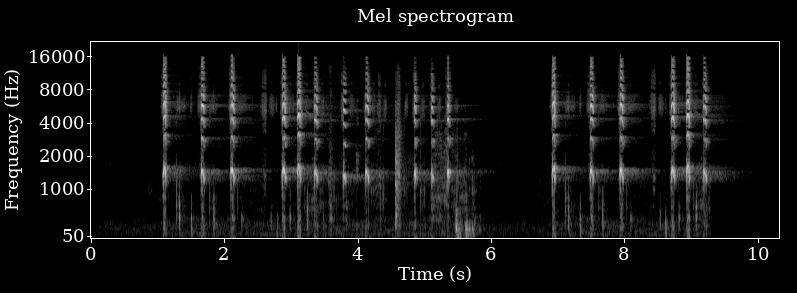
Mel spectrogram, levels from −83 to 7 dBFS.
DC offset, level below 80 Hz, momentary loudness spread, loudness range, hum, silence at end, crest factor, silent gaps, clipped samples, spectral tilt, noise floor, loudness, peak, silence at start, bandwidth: under 0.1%; -66 dBFS; 11 LU; 6 LU; none; 1.05 s; 22 dB; none; under 0.1%; 3.5 dB/octave; -79 dBFS; -18 LUFS; 0 dBFS; 1.05 s; 16.5 kHz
